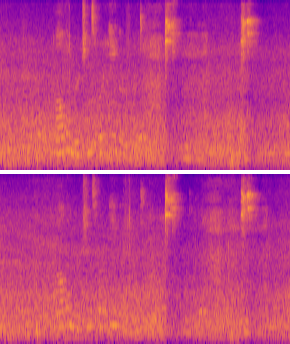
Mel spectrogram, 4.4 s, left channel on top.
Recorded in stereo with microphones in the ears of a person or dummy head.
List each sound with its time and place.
0.8 s a woman speaking: 60° left (ahead or behind), 1.3 m
2.5 s a clink: 5° left (ahead or behind), 2.5 m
